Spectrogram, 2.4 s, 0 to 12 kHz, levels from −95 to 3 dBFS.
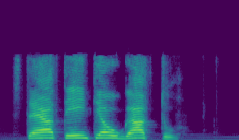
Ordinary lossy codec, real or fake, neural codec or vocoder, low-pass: AAC, 48 kbps; fake; codec, 16 kHz, 6 kbps, DAC; 7.2 kHz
